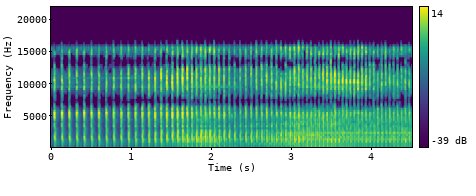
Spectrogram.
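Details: Toyota Prius run out of oil, with lots of metal found in the oil pan: heavy metallic knocking about 3–4 per second, loud and hard, blurring as revs rise. Internal knock from oil starvation.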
